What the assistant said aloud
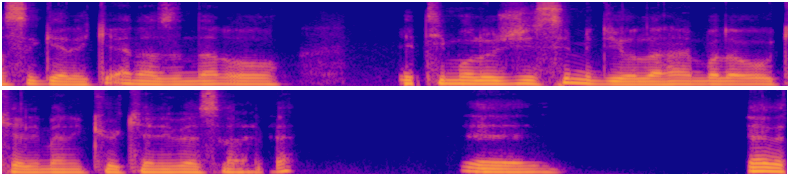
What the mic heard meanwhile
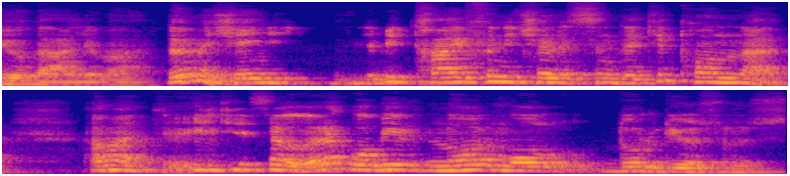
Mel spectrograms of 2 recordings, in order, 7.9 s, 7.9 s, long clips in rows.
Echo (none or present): none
